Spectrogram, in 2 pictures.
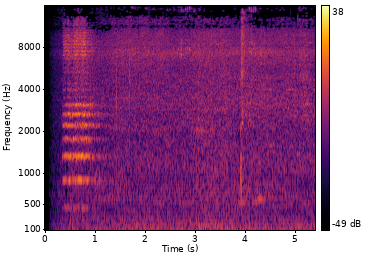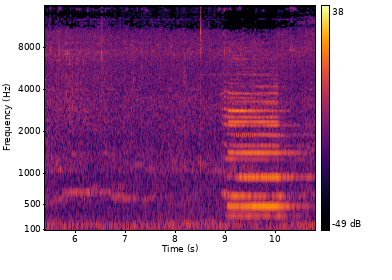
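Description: Twin ALCO WDM-3D diesel locomotives chugging with a steady low throb as they pull a train away. A short train horn blast comes right at the start, and a louder, longer multi-note horn blast sounds about nine seconds in.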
